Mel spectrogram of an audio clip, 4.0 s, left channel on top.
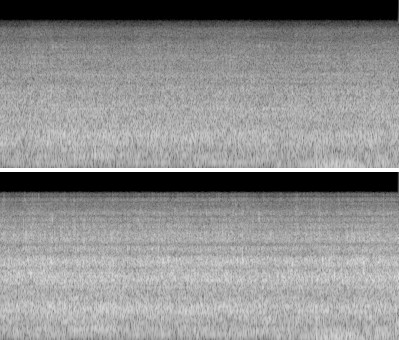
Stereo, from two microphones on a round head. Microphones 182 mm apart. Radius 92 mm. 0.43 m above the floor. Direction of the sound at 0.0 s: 70° right (ahead or behind).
